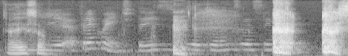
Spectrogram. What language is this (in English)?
Portuguese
